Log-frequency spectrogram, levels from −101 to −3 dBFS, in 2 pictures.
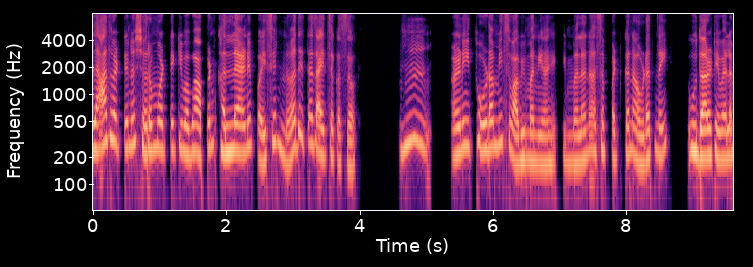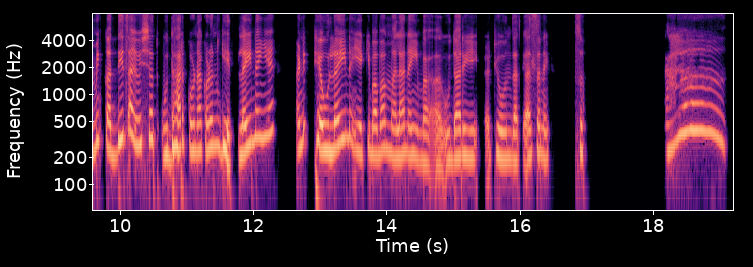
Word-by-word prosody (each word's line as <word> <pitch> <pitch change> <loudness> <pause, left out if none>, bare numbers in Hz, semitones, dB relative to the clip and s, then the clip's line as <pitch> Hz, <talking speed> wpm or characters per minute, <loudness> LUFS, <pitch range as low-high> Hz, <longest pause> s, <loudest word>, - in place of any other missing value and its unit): लाज 280 +6 +5
वाटते 265 -5 +2
ना, 265 +2 +1
शरम 235 -2 +2
वाटते 245 0 -1
की 250 +1 -5
बाबा, 230 0 +3
आपण 245 +4 0
खाल्लंय 235 +1 +5
आणि 230 +3 +3
पैसे 185 +11 0
न 225 -3 0
देता 300 -5 -1
जायचं 205 -5 +2
कसं? 170 -4 -3 0.7
हं, 285 +1 0 0.4
आणि 250 +4 +3
थोडा 250 -3 +3
मी 275 +3 -2
स्वाभिमानी 180 0 +1
आहे, 170 0 -2
की 185 - -13
मला 175 +2 -1
ना, - - -3
असं 235 +1 -2
पटकन 215 +4 -3
आवडत 195 0 +1
नाही, 220 +1 -2 0.3
उधार 210 -3 +6
ठेवायला. 195 -1 +2
मी 280 +7 -1
कधीच 255 +6 +2
आयुष्यात 320 -2 +1
उधार 240 +4 +3
कोणाकडून 240 +2 0
घेतलंही 230 +1 +2
नाहीये 335 +4 -1 0.4
आणि - - -1 0.2
ठेवलंही 245 +6 +4
नाहीये, 305 -9 -3
की 220 +3 -9
बाबा, 220 +2 0
मला 210 -3 -1
नाही 215 -2 -3
ब 185 -2 -4 0.3
उधारी 200 +1 -1 0.2
ठेवून 195 -2 -2
जाते 185 0 -3
असं 220 +3 -1
नाही. 190 -1 -5 0.5
स - - -2 1.3
हां, 375 +5 -1
235 Hz, 160 wpm, -24 LUFS, 205-270 Hz, 1.3 s, उधार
